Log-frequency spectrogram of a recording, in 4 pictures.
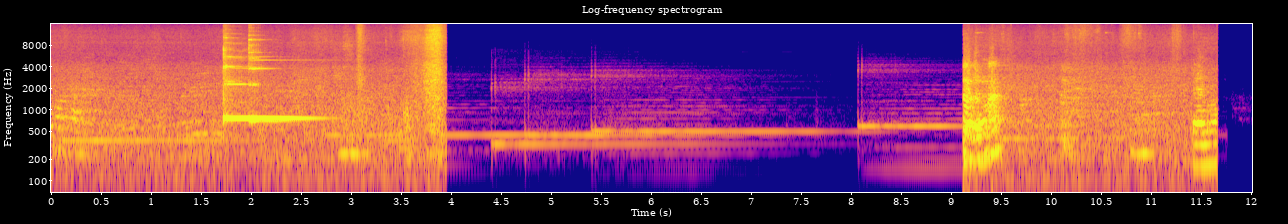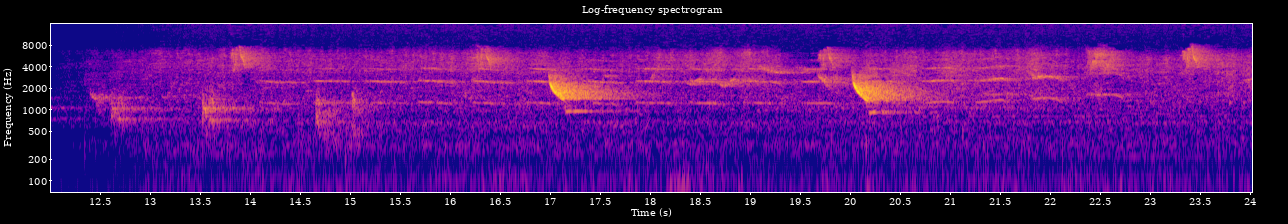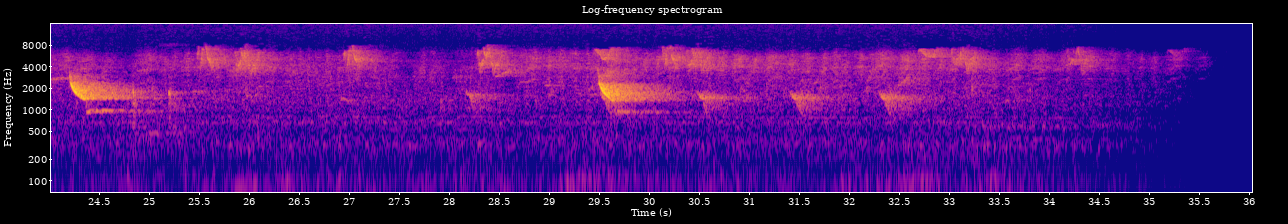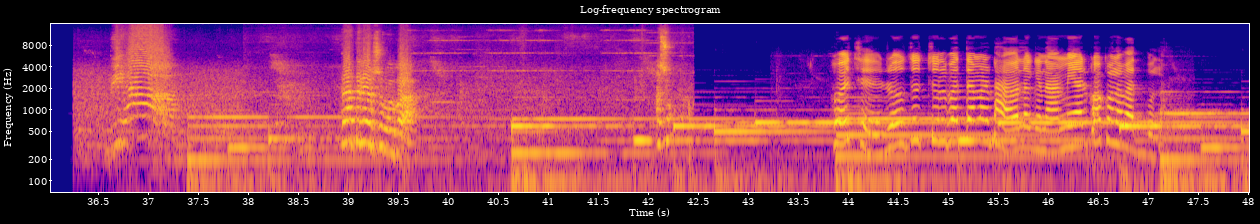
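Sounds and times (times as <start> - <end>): birds chirping and whistling: 13.3 - 27.3, 28.2 - 34.5, 39.8 - 42.4.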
